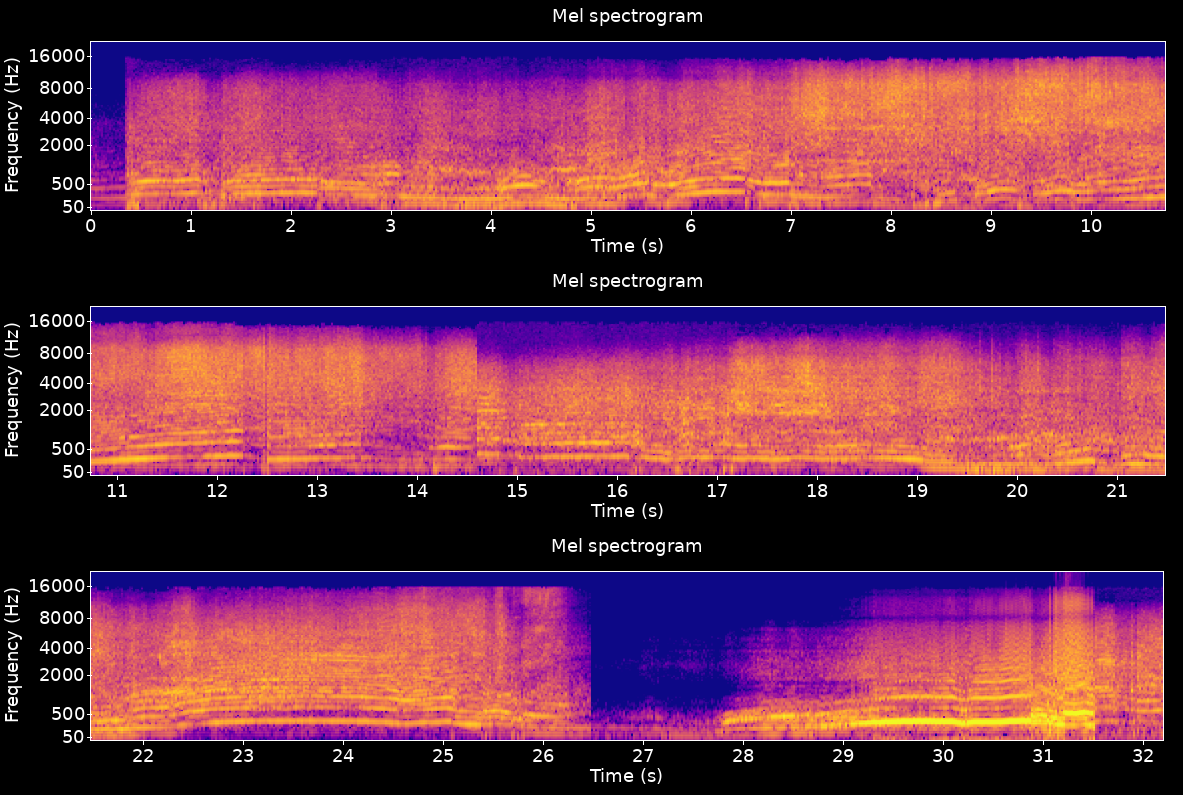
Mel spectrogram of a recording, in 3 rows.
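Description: BMW 3 Series rally car driven hard on a tarmac stage: the engine revs climb through each gear and fall at the shifts and as it lifts for corners. The sound cuts off about 26 seconds in, and a louder pass starts about two seconds later.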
